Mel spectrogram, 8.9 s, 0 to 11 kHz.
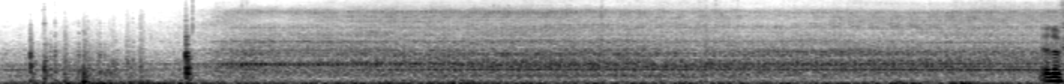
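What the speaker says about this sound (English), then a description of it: "you can't hardly hear the engine from the cabin at all" Engine of a 2012 Mercedes-Benz CL 550 4Matic with a 4.6-liter V8 idling, heard from inside the cabin as a quiet, steady low hum, with a few faint clicks near the start.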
